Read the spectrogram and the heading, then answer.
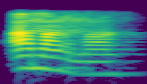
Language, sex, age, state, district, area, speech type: Tamil, male, 18-30, Tamil Nadu, Tiruchirappalli, rural, conversation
